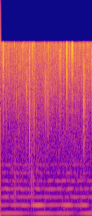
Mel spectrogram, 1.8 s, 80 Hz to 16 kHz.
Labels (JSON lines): {"label": "biophony, midshipman", "recorder": "SoundTrap 500"}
